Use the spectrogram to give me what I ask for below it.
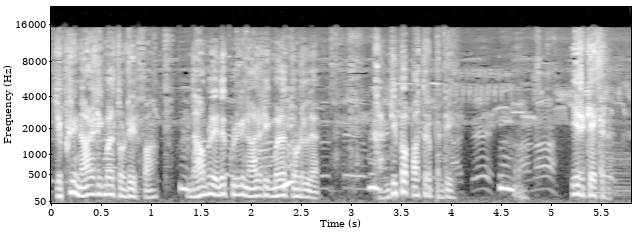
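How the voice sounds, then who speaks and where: An actor playing a harried young man who runs a haunted hotel, brisk and reassuring. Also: medium pitch, a little mellow, lightly acted. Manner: brisk, reassuring then pleading.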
